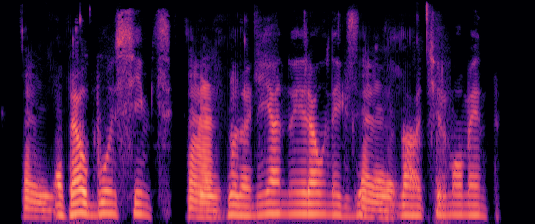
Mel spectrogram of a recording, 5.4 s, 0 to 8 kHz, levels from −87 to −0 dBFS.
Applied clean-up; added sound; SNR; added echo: neural mask model Resemble Enhance denoiser.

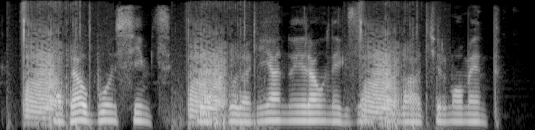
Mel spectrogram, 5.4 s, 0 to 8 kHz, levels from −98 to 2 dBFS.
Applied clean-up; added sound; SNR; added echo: neural mask model RNNoise.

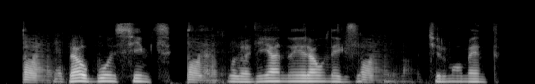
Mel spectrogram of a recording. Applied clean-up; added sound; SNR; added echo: neural mask model DeepFilterNet 3.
